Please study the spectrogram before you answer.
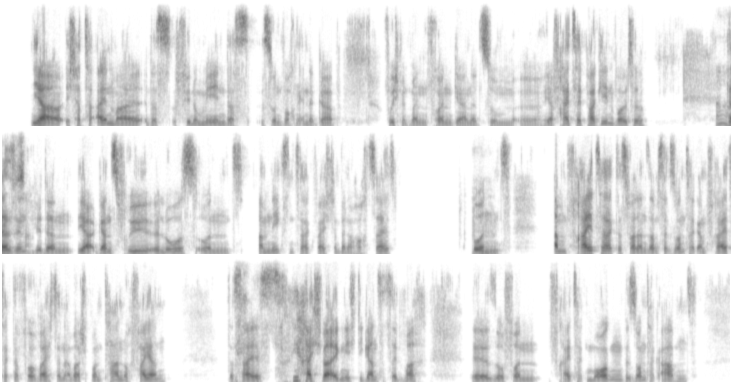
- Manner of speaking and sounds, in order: other background noise; chuckle; laughing while speaking: "ja, ich war"
- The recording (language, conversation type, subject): German, podcast, Welche Rolle spielt Schlaf für dein Wohlbefinden?
- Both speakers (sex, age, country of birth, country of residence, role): male, 18-19, Germany, Germany, guest; male, 25-29, Germany, Germany, host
